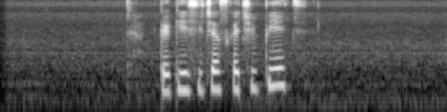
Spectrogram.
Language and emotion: Russian, positive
